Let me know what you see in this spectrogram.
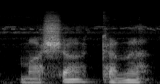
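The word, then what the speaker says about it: מִשְׁכָּן: Mashakana. Entonces, si lo pronuncias como debe ser, es Mashakan.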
